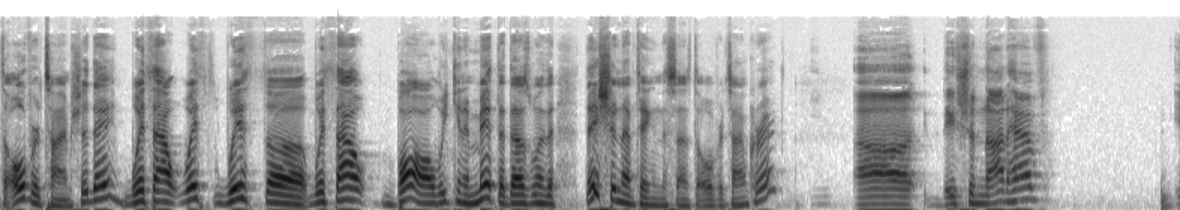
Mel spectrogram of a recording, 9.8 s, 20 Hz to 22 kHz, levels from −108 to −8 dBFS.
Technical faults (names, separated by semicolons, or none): none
